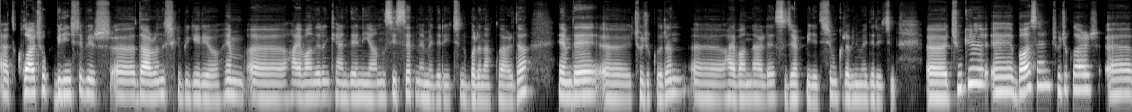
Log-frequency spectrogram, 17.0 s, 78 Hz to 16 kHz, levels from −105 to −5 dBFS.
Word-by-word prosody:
Evet, 180 Hz, -1 st, -1 dB
kulağa 195 Hz, 0 st, +8 dB
çok 210 Hz, 0 st, -5 dB
bilinçli 185 Hz, +3 st, -1 dB
bir, 180 Hz, -1 st, -3 dB
eee, 170 Hz, -2 st, 0 dB
davranış 170 Hz, +1 st, +3 dB
gibi 160 Hz, -1 st, -8 dB
geliyor. 155 Hz, -1 st, -3 dB
Hem, 175 Hz, -2 st, -1 dB
eee, -, -, -23 dB, 0.6 s
hayvanların 165 Hz, +1 st, -1 dB
kendilerini 160 Hz, -1 st, -3 dB
yalnız 160 Hz, +1 st, -3 dB
hissetmemeleri 165 Hz, -4 st, -2 dB
için 145 Hz, +1 st, -9 dB
barınaklarda 145 Hz, +6 st, -1 dB, 0.4 s
hem 165 Hz, -2 st, +3 dB
de, 175 Hz, +1 st, +6 dB, 0.2 s
eee, 155 Hz, -1 st, -2 dB
çocukların, 160 Hz, +2 st, -3 dB, 0.2 s
eee, 155 Hz, -1 st, -5 dB
hayvanlarla 155 Hz, 0 st, -1 dB
sıcak 155 Hz, -1 st, -2 dB
bir 145 Hz, -, -2 dB
iletişim 165 Hz, +4 st, -4 dB
kurabilmeleri 150 Hz, -1 st, -3 dB
için. 140 Hz, 0 st, -9 dB, 0.5 s
Eee, 160 Hz, -1 st, +5 dB
çünkü, 305 Hz, -, +3 dB
eee, 210 Hz, 0 st, +3 dB
bazen 260 Hz, +9 st, +5 dB
çocuklar, 230 Hz, -1 st, 0 dB, 0.2 s
eee, 190 Hz, -2 st, 0 dB
165 Hz, 120 wpm, -22 LUFS, 155-185 Hz, 0.6 s, kulağa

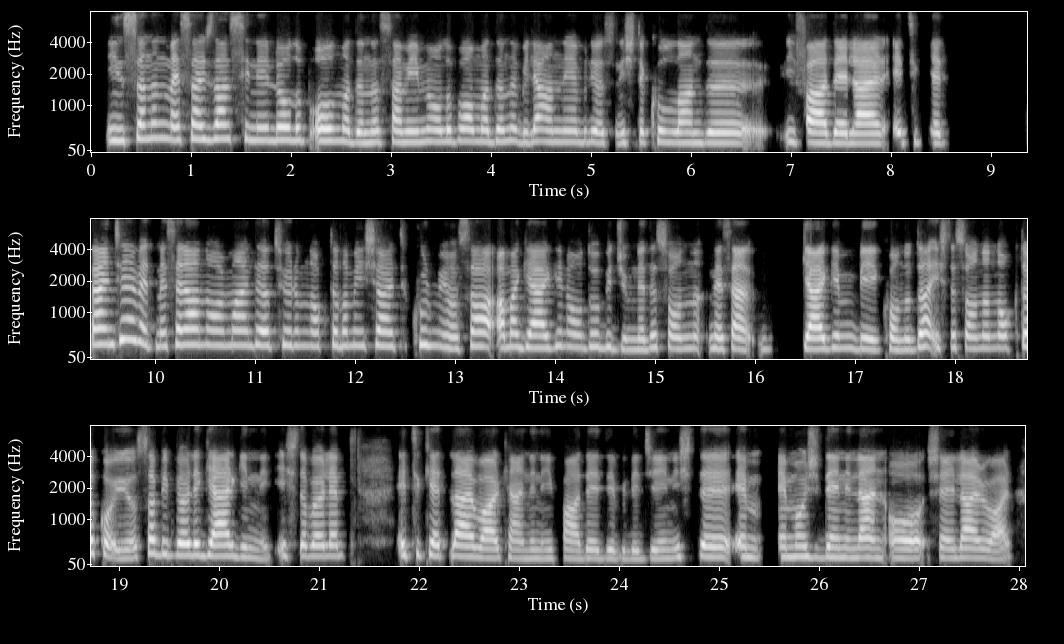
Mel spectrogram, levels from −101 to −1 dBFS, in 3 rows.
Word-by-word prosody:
insanın 295 Hz, +5 st, 0 dB
mesajdan 290 Hz, +1 st, +2 dB
sinirli 275 Hz, -3 st, -2 dB
olup 270 Hz, -1 st, +2 dB
olmadığını, 240 Hz, -3 st, +2 dB
samimi 230 Hz, +1 st, -1 dB
olup 245 Hz, 0 st, -1 dB
olmadığını 250 Hz, -1 st, 0 dB
bile 225 Hz, +3 st, -1 dB
anlayabiliyorsun. 235 Hz, -3 st, -3 dB
İşte, 220 Hz, +1 st, -4 dB
kullandığı 220 Hz, -, 0 dB, 0.2 s
ifadeler, 210 Hz, -2 st, +4 dB
etiket. 215 Hz, -1 st, -4 dB, 0.8 s
Bence, 335 Hz, +4 st, +5 dB
evet. 350 Hz, -4 st, 0 dB
Mesela, 325 Hz, +3 st, +3 dB
normalde 310 Hz, 0 st, -1 dB
atıyorum, 305 Hz, 0 st, -3 dB
noktalama 300 Hz, +1 st, -4 dB
işareti 300 Hz, -1 st, -2 dB
kurmuyorsa 295 Hz, -5 st, -2 dB, 0.2 s
ama 280 Hz, +2 st, +1 dB
gergin 260 Hz, +2 st, +1 dB
olduğu 275 Hz, -1 st, -4 dB
bir 275 Hz, -, -3 dB
cümlede 225 Hz, +1 st, -3 dB
son 245 Hz, -2 st, -4 dB
mesela, 235 Hz, -2 st, +1 dB, 0.5 s
gergin 245 Hz, +1 st, +4 dB
bir 220 Hz, -2 st, +1 dB
konuda, 225 Hz, +5 st, +1 dB
işte, 260 Hz, +1 st, -5 dB
sonuna 255 Hz, -1 st, -3 dB
nokta 255 Hz, +2 st, 0 dB
koyuyorsa 210 Hz, +11 st, 0 dB
bir, 265 Hz, -2 st, -6 dB
böyle, 245 Hz, 0 st, +6 dB
gerginlik, 230 Hz, -5 st, +1 dB
işte, 235 Hz, 0 st, -5 dB
böyle, 230 Hz, +1 st, -1 dB, 0.5 s
etiketler 240 Hz, -2 st, +1 dB
var 195 Hz, -2 st, +1 dB
kendini 185 Hz, -2 st, -6 dB
ifade 185 Hz, 0 st, -4 dB
edebileceğin, 180 Hz, 0 st, -7 dB
işte, 215 Hz, +1 st, 0 dB
em 210 Hz, -2 st, -3 dB, 0.2 s
emoji 215 Hz, -2 st, -3 dB
denilen 205 Hz, -2 st, +1 dB
o 190 Hz, -1 st, +2 dB
şeyler 200 Hz, -1 st, -1 dB
var, 180 Hz, -3 st, -3 dB
235 Hz, 115 wpm, -19 LUFS, 215-275 Hz, 0.8 s, böyle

